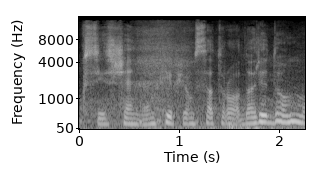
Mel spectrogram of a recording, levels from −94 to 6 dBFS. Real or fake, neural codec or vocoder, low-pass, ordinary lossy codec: real; none; 14.4 kHz; MP3, 96 kbps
